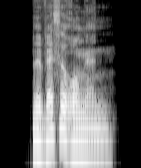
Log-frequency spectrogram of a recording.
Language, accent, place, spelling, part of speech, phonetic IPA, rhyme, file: German, Germany, Berlin, Bewässerungen, noun, [bəˈvɛsəʁʊŋən], -ɛsəʁʊŋən, De-Bewässerungen.ogg
- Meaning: plural of Bewässerung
